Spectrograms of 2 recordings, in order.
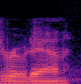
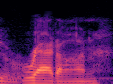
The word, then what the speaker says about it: Rodan: make me forget that rodan's name is rodin because in the dub it is pronounced they well it's not pronounced they say radon right on i'm not sure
